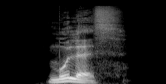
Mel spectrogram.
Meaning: genitive singular of Mull
- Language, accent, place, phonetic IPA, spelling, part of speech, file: German, Germany, Berlin, [ˈmʊləs], Mulles, noun, De-Mulles.ogg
